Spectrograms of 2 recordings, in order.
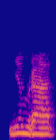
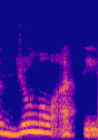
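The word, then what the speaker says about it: الجمعة: pronoun सही करना चाहिए हम लोग इसको गलत प्र सरत सूरत का नाम भी हम गलत प्रोनाउंस करते हैं सूरतुल जुम आती होता है हम सूर जुमा सर जुमा कह देते हैं सूरतुल जुमा कह देते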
